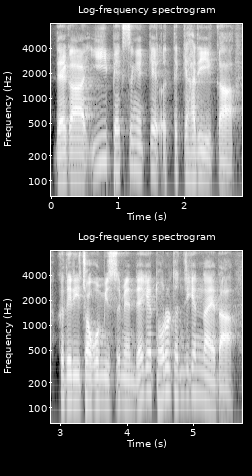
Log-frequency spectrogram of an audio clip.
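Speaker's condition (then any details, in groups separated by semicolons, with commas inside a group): No condition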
